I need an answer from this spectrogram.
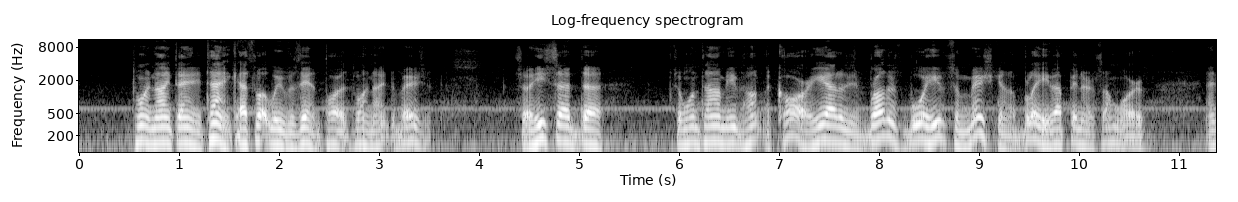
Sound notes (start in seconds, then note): none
